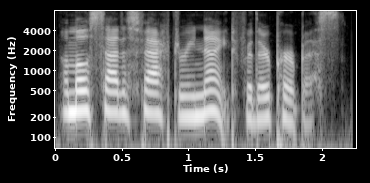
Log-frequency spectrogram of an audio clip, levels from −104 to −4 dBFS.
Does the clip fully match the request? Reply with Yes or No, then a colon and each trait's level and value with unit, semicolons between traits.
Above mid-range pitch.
Yes: high, 215 Hz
